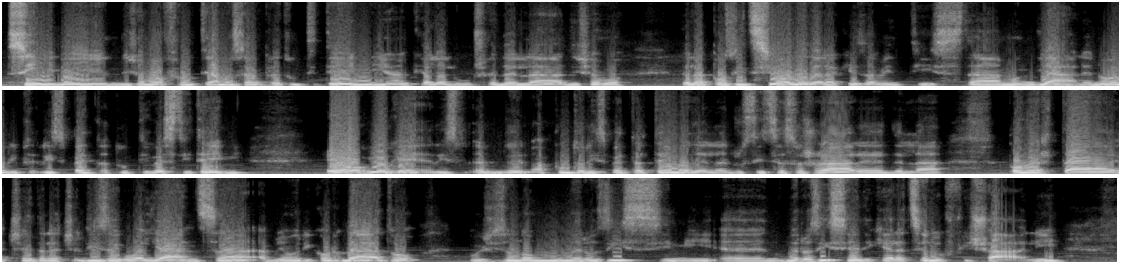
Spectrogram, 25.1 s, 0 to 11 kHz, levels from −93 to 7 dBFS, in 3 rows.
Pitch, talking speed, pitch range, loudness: 110 Hz, 125 wpm, 105-115 Hz, -17 LUFS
